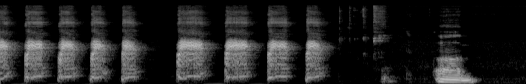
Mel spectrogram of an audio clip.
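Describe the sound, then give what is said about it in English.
A duck call blown as greeting calls in two quick runs of four loud, evenly spaced quacks, clear, followed by a few soft clicks and one short, lower-pitched honk. “And then a greeting call is just a string of 3 or 4 quacks.”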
